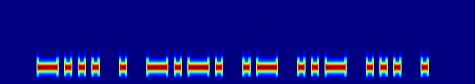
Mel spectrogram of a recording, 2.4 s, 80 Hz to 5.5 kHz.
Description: Morse code, heard as a keyed tone, about 34 wpm, 600 Hz. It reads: BECAUSE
